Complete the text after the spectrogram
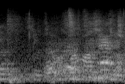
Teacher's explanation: Tip of the tongue behind two front teeth. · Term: ta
